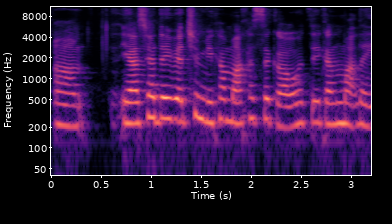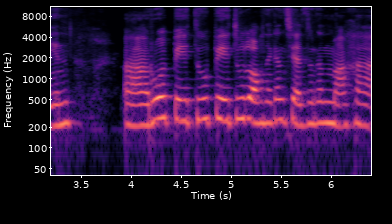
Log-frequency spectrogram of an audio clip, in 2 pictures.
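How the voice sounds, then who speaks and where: A woman's voice: a little high, fairly even intonation, fast, a little mellow. Woman guest speaker on church ministry. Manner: conversational, mixes English words into speech. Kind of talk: casual ministry talk.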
